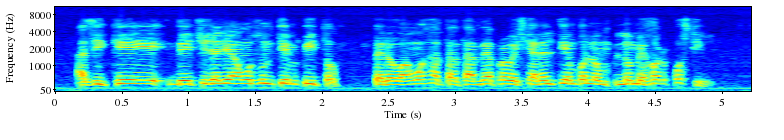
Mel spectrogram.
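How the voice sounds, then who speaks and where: With a Colombian accent, a man speaks at a moderate pace in a fairly high pitch. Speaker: family counselor and speaker. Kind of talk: religious talk. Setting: online broadcast.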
